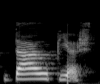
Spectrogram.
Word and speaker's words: Dagbjört: Uh, Dagbert. Dagbert. Not good? The J the J is more. Okay. It's like Dagbert. Biert. Exactly.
